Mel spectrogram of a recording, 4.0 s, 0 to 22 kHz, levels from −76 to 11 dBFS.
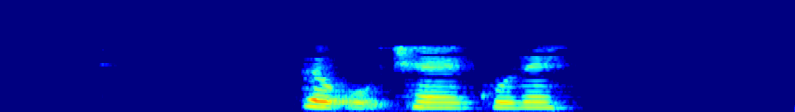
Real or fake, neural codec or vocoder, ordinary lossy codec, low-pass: real; none; AAC, 16 kbps; 7.2 kHz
